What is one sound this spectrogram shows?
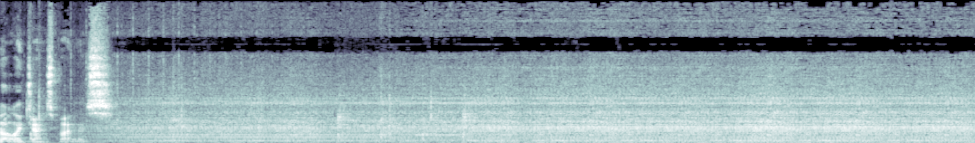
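Large machines hum steadily.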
